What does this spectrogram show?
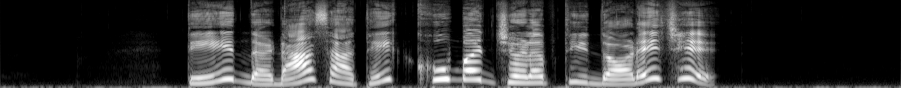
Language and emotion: Gujarati, surprised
